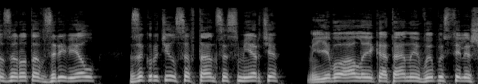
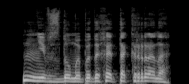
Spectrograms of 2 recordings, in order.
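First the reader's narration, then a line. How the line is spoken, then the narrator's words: Miner hissing. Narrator (Russian): прошипел проходчик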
